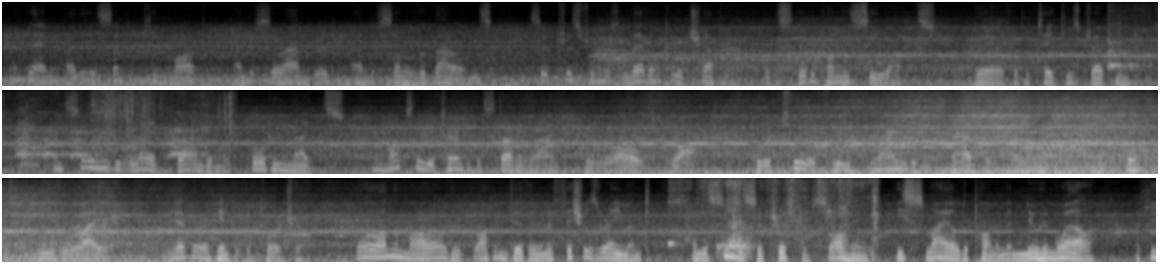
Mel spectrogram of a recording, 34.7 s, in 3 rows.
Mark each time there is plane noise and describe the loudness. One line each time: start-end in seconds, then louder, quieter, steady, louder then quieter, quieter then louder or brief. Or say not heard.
0.0-34.6 louder then quieter.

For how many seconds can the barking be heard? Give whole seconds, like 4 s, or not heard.
5 s.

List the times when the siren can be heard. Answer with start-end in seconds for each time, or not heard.
not heard.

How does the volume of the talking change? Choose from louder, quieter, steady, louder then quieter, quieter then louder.
louder.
